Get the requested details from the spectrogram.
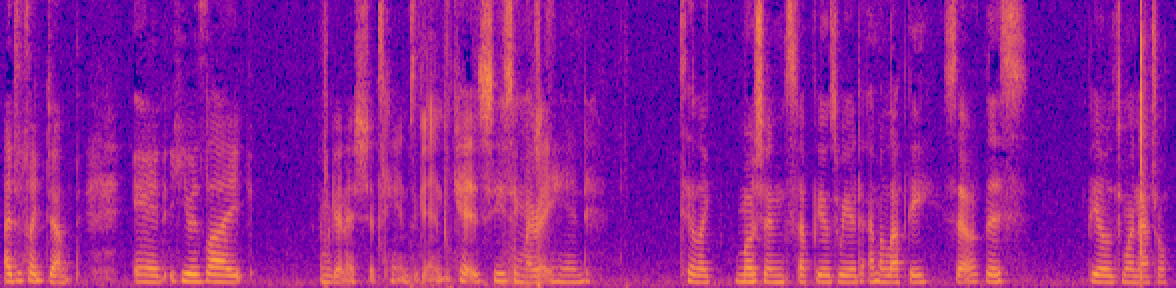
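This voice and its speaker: A woman's voice: medium pitch, little pitch movement, measured pace, slight background noise. A teenage girl telling a rambling story to camera in a casual vlog, near tears and full of fillers, filmed on a handheld device. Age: teens. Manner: rambling, sidetracked, many fillers. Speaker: vlogger.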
